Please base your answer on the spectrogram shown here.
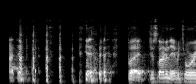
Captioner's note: both laughing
